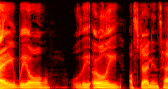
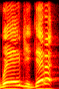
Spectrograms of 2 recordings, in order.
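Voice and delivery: high, loud ocker Australian "Where'd you get it?"; broad Australian ad; 10 semitones higher, 7 dB louder than usual. Retold or imitated. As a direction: belt it like a brash Aussie ad man. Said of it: "where the guy was going".

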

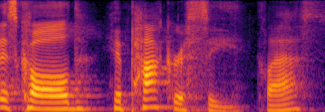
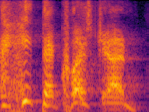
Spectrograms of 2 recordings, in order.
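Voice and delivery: high, squeezed mock complaint; comic dread; 8 semitones higher than usual. Pastor dreading being asked his job, high mock complaint. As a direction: whine it to yourself, pitch up. Comic inner reaction to question.

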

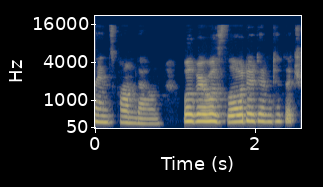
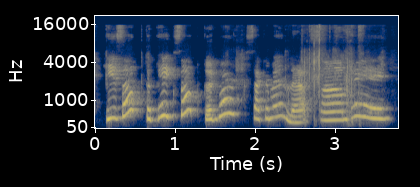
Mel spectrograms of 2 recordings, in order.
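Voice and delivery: much higher, excited cheering; cheering crowd; 9 semitones higher than usual. A narrator's reading. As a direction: cheer like a delighted fairground crowd. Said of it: "yelled the crowd".

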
